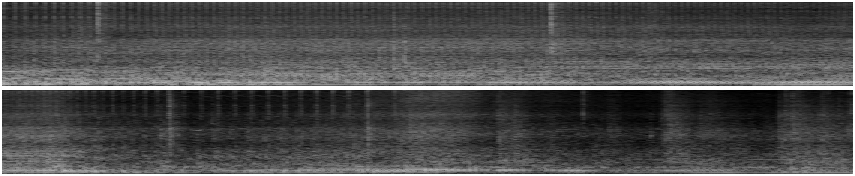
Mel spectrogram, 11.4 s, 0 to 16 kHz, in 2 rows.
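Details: Honda Click 125 scooter idling with busy, even rattly clatter; noise appeared suddenly and idle is lacking; mechanic suspects worn cam chain tensioner or timing chain, unconfirmed, before opening the head.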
